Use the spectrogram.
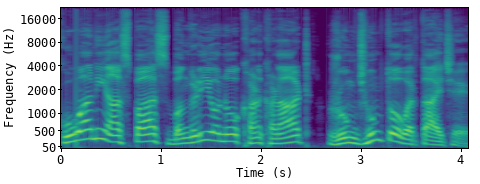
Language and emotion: Gujarati, neutral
